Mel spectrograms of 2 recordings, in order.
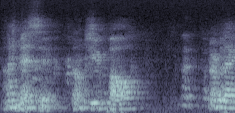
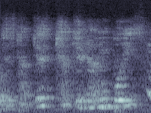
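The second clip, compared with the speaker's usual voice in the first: high, small squirrel voice begging; high-pitched wheedling plea; pleading beach squirrel; 9 semitones higher, 3 dB quieter than usual. Acted. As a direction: beg like a desperate little animal, pitched way up. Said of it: "A little beach squirrel".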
